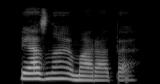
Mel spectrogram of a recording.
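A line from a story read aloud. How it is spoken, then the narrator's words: Calm. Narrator (Russian): произносит спокойно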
